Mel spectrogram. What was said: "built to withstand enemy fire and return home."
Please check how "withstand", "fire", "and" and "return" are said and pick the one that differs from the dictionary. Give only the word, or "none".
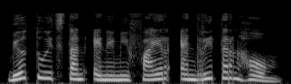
withstand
